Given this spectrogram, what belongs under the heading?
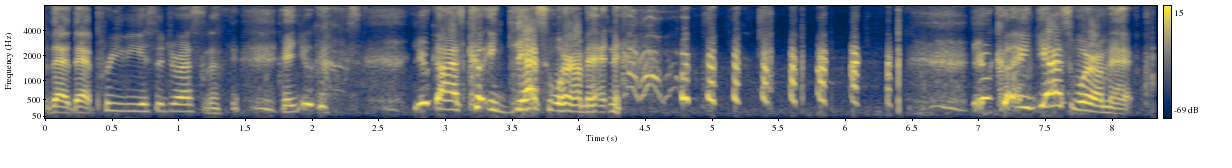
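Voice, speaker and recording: A YouTube livestreamer with a high-pitched, somewhat bright voice rants on his stream, taunting and defiant. He stammers, repeats himself, and bursts into mocking laughter. There's a little hiss or hum.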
